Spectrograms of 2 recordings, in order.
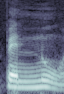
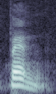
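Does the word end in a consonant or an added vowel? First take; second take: added vowel; consonant. First: An extra vowel is added after the final consonant. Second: The word ends cleanly on the final consonant. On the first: The speaker calls it wrong. "for everything they add the word u" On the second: The speaker calls it right. "it is pen"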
